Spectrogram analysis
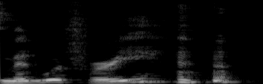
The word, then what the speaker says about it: midwifery: So that's how you pronounce it. It's midwifery.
